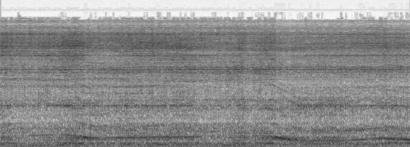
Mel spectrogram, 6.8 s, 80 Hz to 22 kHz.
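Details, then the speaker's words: 12-volt winch motor run on 12 volts, straight pull on flat ground from the car: constant motor drone steady under load, no grinding or clunks; healthy but slower, about 31–32 seconds. "run some rope out and we'll get testing alright test one 12-volt straight pull on flat ground"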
